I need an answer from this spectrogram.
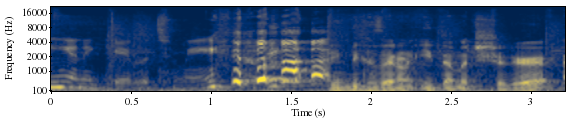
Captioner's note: laughing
